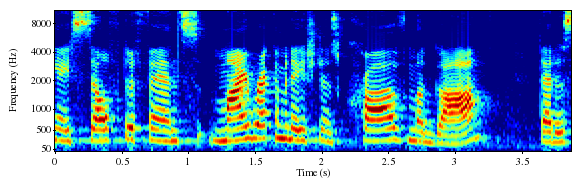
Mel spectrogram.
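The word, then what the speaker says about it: Krav Maga: recommend is taking a self-defense my recommendation is crav Maga that is spelled k r a v as invictor Mah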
